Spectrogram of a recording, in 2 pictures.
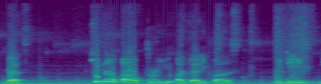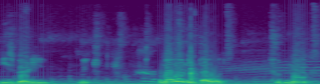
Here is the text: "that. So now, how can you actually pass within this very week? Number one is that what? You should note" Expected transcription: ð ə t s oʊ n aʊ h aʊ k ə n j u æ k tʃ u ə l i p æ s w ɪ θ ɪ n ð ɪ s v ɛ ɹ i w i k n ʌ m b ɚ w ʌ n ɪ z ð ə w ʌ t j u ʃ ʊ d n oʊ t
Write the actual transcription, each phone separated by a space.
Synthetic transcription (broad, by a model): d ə t s oʊ n aʊ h aʊ k ə n j u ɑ k tʃ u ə l i p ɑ s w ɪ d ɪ n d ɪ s v ɛ ɹ i w i k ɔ m ɑ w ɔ n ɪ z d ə w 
